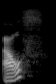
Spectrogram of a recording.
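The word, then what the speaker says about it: Aleph: The correspondences, the Hebrew letter is Alph, A-L-E-P-H. Do you know that this is a silent letter?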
